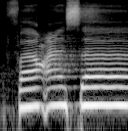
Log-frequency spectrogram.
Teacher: berhenti di sa hukumnya adalah Mad thii karena ada Alif alifnya Alif bengkok sebelumnya harakat fathah maka panjang sinnya dua harakat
